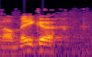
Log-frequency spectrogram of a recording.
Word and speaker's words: Omega: I looked at an Omega, I'm pronouncing it like James Bond did, an Omega Seamaster.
